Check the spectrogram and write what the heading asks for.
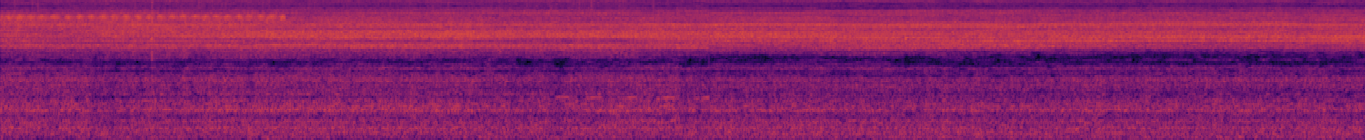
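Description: Compressed-air-blown LPG torch, a modified AC brazing torch, running steadily on a crucible: an even hissing rush of flame and air while it heats burnt phone flex circuits to melt them into metal.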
